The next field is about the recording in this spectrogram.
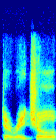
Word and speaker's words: derecho: We had a derecho, apparently that's how you pronounce it, a derecho storm.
